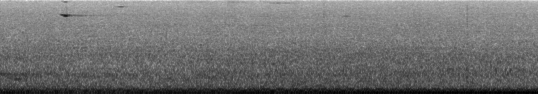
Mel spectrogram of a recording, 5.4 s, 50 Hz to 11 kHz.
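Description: Bugatti Veyron's 8-litre W16 engine idling steadily, a low even hum with no revving.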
